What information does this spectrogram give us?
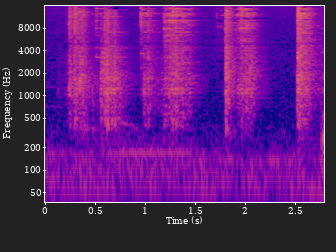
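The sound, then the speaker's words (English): Metal silverware clinks and rattles in several short bursts as pieces are gathered up and knocked together, with brief pauses between handfuls. “Okay, can you grab the silverware, babe?”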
